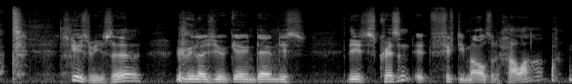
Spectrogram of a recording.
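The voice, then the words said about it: Put-on British policeman accent. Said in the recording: “my policeman is now speaking in a British accent”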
